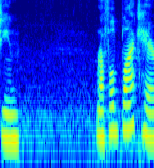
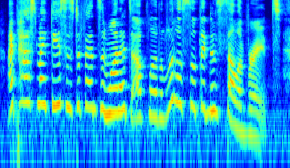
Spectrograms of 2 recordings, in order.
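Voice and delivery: excited; 12 semitones higher, 6 dB louder than usual. A narrator's reading. Author notes, excited.

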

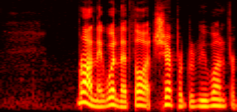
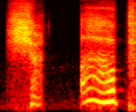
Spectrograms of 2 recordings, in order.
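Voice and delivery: hissed through gritted teeth; through clenched teeth; 8 semitones higher, 5 dB louder than usual. Acted. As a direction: bite the words out with a locked jaw. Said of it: "through clenched teeth".

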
